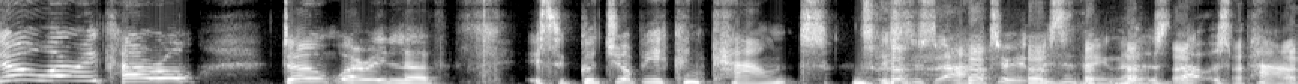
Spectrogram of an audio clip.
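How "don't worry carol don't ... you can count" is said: pitched-up, loud shout. Retelling a cousin shouting up from downstairs: imitating Pam shouting up. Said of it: "she shouted up".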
